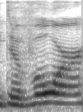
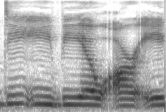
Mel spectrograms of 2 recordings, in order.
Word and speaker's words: DeVore: films and thrillers devore and i think it's devore it's spelled d-e-v-o-r-e could be devore i'm going to say devore devore began working on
